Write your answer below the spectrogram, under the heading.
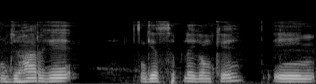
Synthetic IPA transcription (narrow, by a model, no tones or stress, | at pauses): d͡ʒɔɦaɾɡɛ | ɡɛtsəplɛɡɔmkɛiɲ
